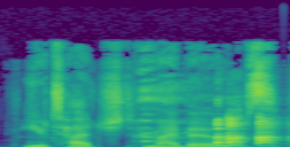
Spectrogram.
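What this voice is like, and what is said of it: Sexy voice. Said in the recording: “say that in a sexy voice”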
